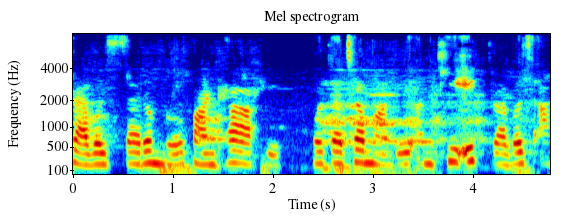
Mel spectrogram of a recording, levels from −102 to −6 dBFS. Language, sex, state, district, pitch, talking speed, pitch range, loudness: Marathi, female, Maharashtra, Solapur, 200 Hz, 140 wpm, 190-215 Hz, -19 LUFS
